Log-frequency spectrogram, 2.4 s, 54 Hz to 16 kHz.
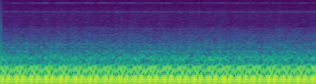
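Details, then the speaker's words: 2006 Porsche Cayenne S (955) 4.5L V8 just after replacing the EVAP purge valve for P0441 and pulsing idle; steady even low rumble, smooth raised idle while warming, no pulsing or hunting. "We're gonna wait for the idle to drop down. I wanna see if I can actually hear a difference."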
